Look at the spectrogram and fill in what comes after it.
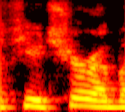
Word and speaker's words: FVTURA: So it's, you call it fyoo-chura, but it's like spelled a little funky.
